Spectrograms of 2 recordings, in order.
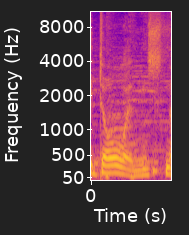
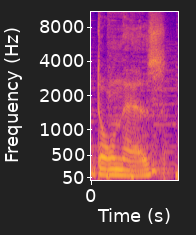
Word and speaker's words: Dolenz: It's Mickey Dolenz, not Dolenz.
